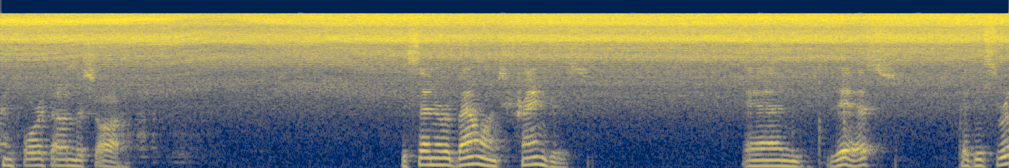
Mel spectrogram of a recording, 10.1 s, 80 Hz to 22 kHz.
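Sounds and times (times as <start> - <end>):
steady high-pitched hiss: 0.0 - 10.0.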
